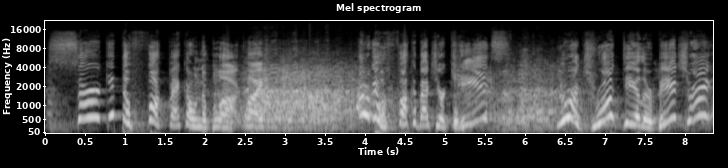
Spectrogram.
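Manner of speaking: loud, high exasperated rant; mock outrage. Comic scolding her weed dealer busy at the park. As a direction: tear into him, half laughing.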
